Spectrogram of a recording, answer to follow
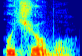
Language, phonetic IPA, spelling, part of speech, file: Russian, [ʊˈt͡ɕɵbʊ], учёбу, noun, Ru-учёбу.ogg
- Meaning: accusative singular of учёба (učóba)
